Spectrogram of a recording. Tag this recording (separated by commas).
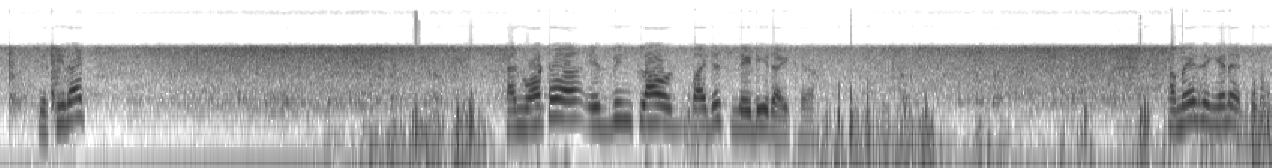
Speech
